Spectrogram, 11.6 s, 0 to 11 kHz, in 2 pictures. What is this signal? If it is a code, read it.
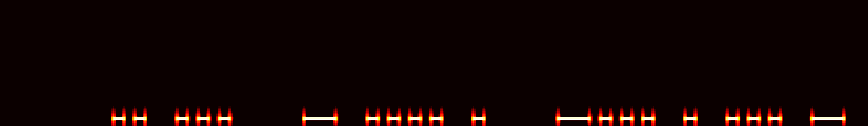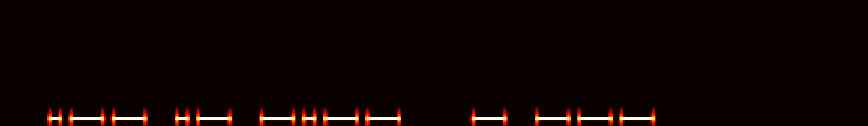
Morse code, heard as a keyed tone, about 17 wpm, 700 Hz. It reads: IS THE BEST WAY TO
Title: Sets of 5 Words Encore 17wpm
